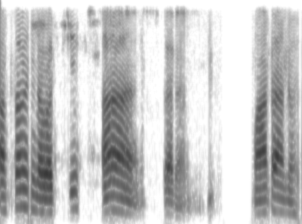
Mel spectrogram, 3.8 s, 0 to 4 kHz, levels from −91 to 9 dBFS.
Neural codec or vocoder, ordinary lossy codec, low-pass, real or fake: vocoder, 22.05 kHz, 80 mel bands, Vocos; none; 3.6 kHz; fake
